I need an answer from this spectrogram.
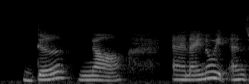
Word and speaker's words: dengar: It's as if the R is silent.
